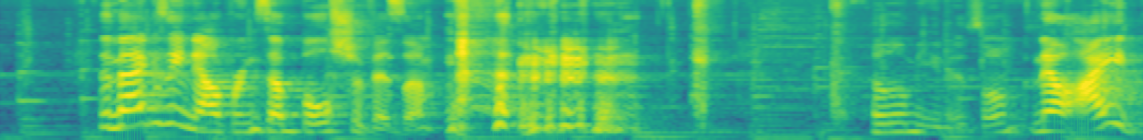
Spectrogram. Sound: coughs

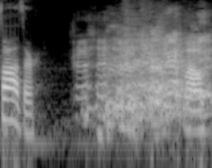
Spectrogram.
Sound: laughter

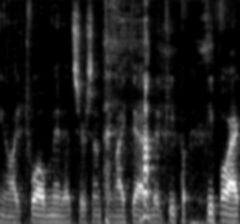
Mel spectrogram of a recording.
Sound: laughing

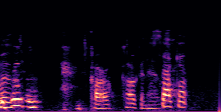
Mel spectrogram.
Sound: members chuckling

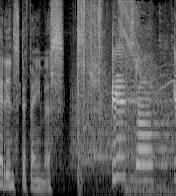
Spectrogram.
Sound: camera shutters

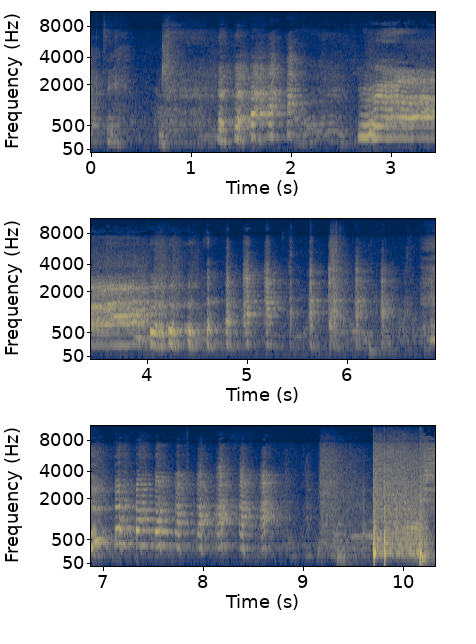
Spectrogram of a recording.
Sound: Stupid and tired laughs and wookie screams

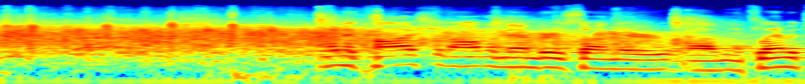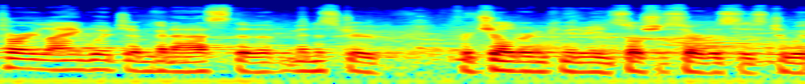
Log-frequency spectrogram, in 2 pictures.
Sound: applause

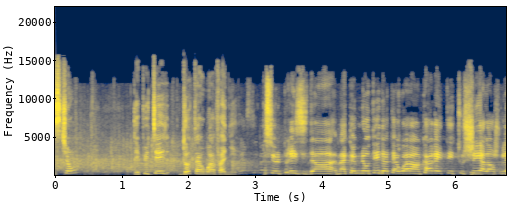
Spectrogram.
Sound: applause

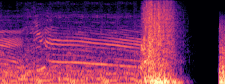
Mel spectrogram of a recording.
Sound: slap

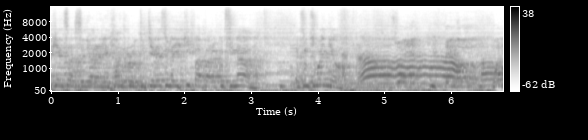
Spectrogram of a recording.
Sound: speaks Spanish

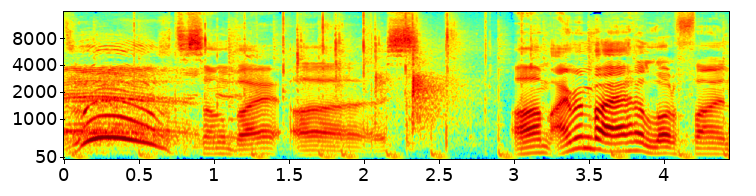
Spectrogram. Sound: group claps

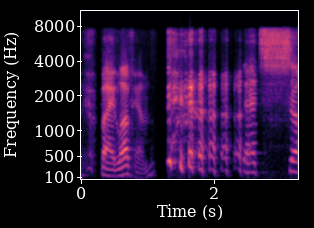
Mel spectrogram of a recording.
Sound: laughs

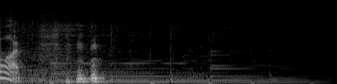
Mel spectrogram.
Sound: chuckles

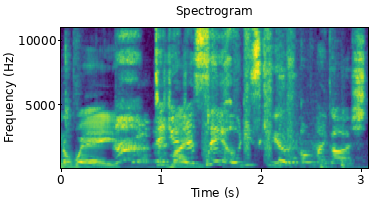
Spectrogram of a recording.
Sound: gasps

